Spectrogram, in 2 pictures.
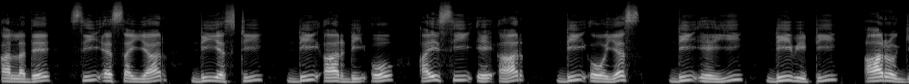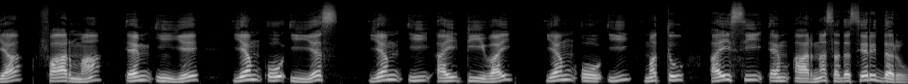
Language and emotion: Kannada, neutral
